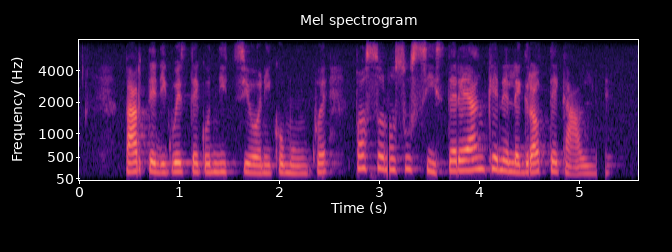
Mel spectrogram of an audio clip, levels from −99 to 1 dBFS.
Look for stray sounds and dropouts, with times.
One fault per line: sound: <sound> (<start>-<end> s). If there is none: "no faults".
sound: dropout (3.1-3.1 s)
sound: dropout (5.2-5.3 s)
